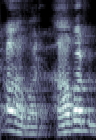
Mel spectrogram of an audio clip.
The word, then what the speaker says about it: hour: तो here we won't say an hour, we won't say hour, we will say an hour means एक घंटा. So here H is silent.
